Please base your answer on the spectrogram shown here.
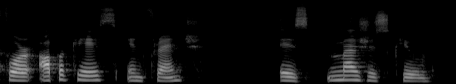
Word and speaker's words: majuscule: uppercase in French is majuscule majuscule majuscule please note that the final s is not pronounced anounced in majuscule let's see where the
